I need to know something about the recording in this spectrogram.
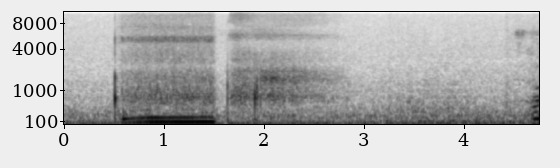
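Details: Lily, a 5-year-old female Boston Terrier, asleep on a couch: a single low rumbling, buzzing "yap flap" breath, then quiet breathing against room noise; snoring.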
